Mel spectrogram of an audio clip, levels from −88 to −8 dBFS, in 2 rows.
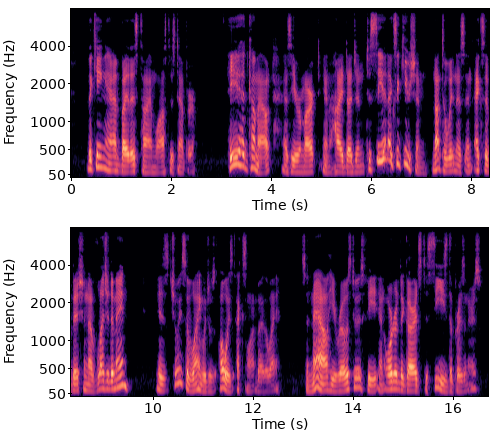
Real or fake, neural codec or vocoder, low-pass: real; none; 7.2 kHz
